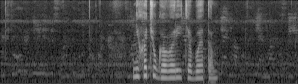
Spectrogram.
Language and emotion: Russian, sad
